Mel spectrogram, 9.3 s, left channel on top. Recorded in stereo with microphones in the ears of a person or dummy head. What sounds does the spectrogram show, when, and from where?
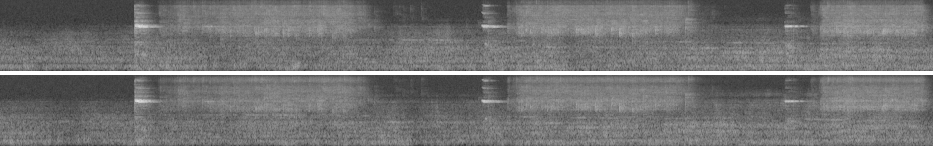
1.3 s a running tap: 10° left (ahead or behind), 0.8 m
